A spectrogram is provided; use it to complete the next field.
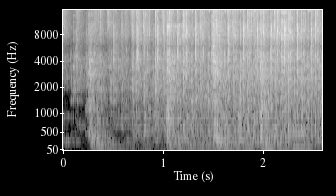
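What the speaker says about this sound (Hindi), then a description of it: "और यहाँ पर हम इसके किनारे पर सिलाई लगाएंगे।" A sewing machine runs steadily, its fast mechanical rattle stitching along the edge of a baby dress at close range after a brief quiet start.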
